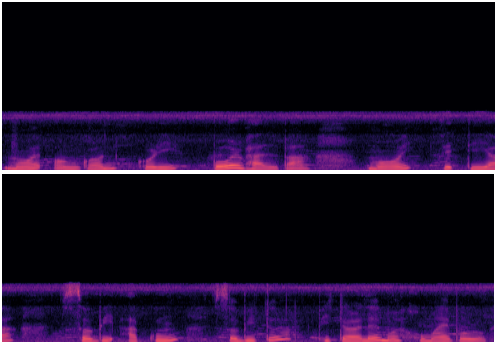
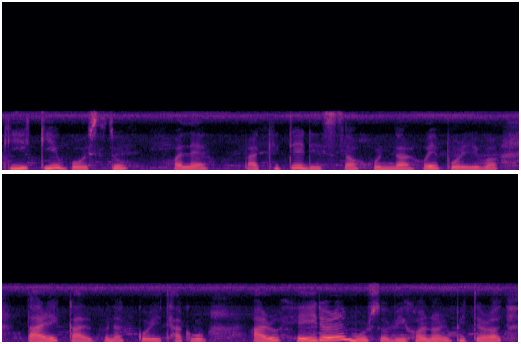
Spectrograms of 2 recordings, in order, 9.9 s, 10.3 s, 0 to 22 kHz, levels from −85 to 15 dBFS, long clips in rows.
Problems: constant background noise, background conversations at intervals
